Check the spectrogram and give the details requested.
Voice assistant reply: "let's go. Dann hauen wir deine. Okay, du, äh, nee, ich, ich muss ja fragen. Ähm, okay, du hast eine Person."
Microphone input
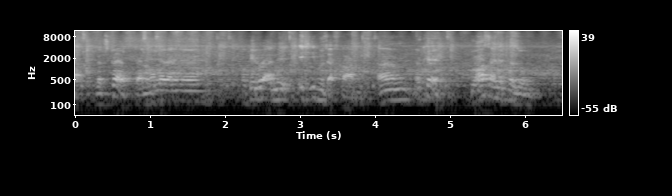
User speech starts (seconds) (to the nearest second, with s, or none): none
